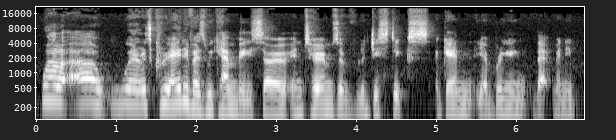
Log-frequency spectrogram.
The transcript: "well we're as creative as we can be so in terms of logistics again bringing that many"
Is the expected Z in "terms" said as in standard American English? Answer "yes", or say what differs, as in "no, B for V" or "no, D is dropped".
yes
